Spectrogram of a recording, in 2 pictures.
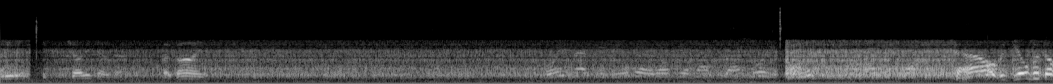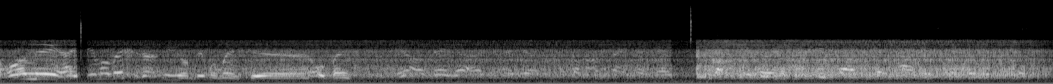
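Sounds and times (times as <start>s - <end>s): radio band-noise hiss: 0.0s - 21.0s
distant radio voice talking: 5.3s - 21.0s
antenna switch click: 7.8s - 8.0s.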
